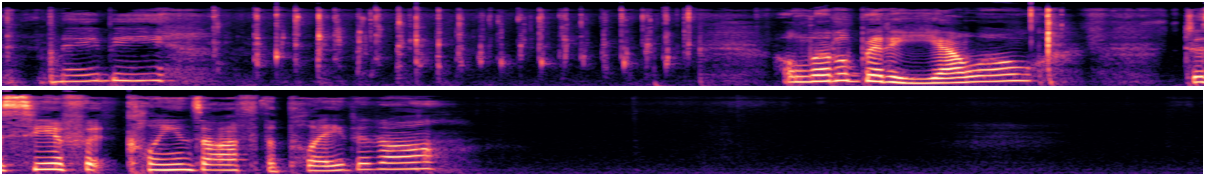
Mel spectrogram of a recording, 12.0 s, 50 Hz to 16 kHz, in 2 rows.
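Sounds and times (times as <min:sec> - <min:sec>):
plastic paint bottle shaken clicking: 0:00.0 - 0:03.6.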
